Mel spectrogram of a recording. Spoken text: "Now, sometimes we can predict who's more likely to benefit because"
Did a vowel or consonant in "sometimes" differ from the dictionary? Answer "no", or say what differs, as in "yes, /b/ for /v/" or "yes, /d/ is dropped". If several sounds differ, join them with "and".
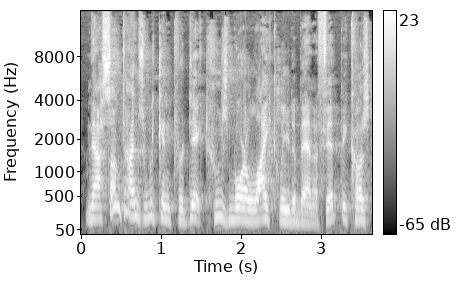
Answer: no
